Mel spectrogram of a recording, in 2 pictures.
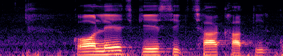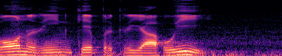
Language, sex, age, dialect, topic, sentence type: Maithili, male, 51-55, Angika, banking, question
